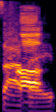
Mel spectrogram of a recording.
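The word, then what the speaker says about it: Sabé: It's pronounced Sabe, by the way. Sabe. When you were saying Sabe earlier, I was like, what the hell is he? He's saying Sabe wrong.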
